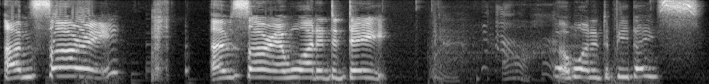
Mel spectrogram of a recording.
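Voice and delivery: very high, slow put-on wail; mock pleading apology. Player apologising for an awkward flirt, mock high pleading. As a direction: drag out a hammed-up high-pitched plea.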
